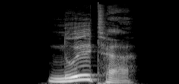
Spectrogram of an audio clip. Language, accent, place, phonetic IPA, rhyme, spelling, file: German, Germany, Berlin, [ˈnʊltɐ], -ʊltɐ, nullter, De-nullter.ogg
- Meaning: inflection of nullte: 1. strong/mixed nominative masculine singular 2. strong genitive/dative feminine singular 3. strong genitive plural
